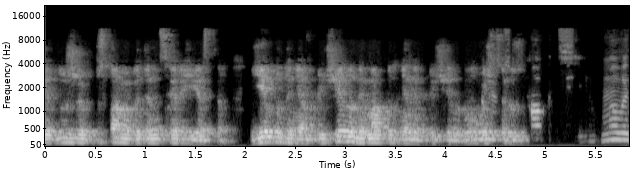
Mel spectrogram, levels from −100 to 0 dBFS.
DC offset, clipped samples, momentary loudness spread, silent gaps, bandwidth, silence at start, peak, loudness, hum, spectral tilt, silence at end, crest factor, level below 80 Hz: under 0.1%; under 0.1%; 13 LU; none; 11.5 kHz; 0 s; -8 dBFS; -25 LUFS; none; -6.5 dB/octave; 0 s; 16 dB; -68 dBFS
